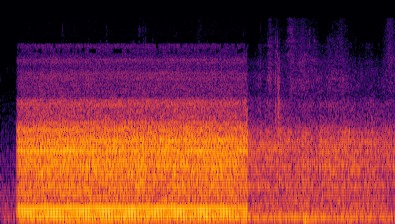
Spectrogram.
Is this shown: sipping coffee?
no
